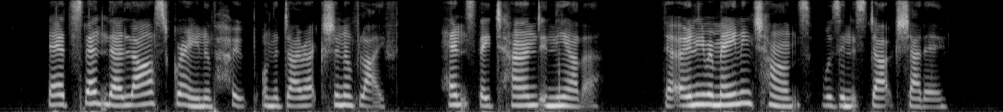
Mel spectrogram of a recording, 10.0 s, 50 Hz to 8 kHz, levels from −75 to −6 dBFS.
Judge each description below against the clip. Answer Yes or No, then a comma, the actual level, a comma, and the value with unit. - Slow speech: No, average, 165 wpm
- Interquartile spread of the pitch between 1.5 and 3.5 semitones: Yes, narrow, 2.5 semitones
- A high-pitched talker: Yes, high, 235 Hz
